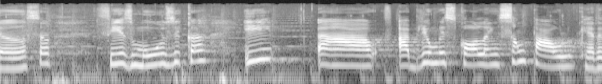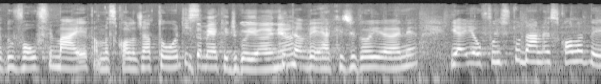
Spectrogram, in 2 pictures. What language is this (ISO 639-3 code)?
por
